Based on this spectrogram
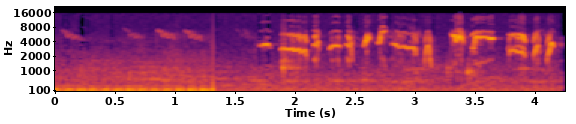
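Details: Faint high notes over a low hum, which stops abruptly, and then a Blue-winged leafbird bursts into loud, jerky ngeriwik chatter of quick high slurred whistles and chips.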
